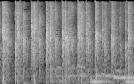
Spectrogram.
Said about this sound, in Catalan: Molt bé, moltes gràcies. Un aplaudiment.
